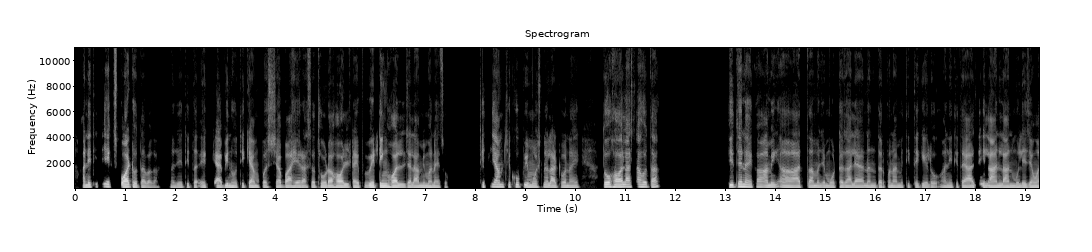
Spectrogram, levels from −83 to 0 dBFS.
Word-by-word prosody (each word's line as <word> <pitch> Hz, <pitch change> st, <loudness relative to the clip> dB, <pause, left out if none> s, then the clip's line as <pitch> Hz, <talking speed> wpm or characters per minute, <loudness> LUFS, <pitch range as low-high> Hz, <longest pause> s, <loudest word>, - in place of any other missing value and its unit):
आणि 145 Hz, +2 st, +3 dB
तिथे 175 Hz, +2 st, -3 dB
एक 170 Hz, -, -2 dB
स्पॉट 150 Hz, 0 st, +5 dB
होता 120 Hz, -5 st, -1 dB
बघा 100 Hz, 0 st, -8 dB, 0.3 s
म्हणजे 120 Hz, -1 st, -5 dB
तिथं 125 Hz, +1 st, -5 dB, 0.2 s
एक 120 Hz, -, -3 dB, 0.2 s
कॅबिन 120 Hz, +3 st, +2 dB
होती 115 Hz, +2 st, -2 dB
कॅम्पसच्या 125 Hz, +2 st, -1 dB
बाहेर 120 Hz, +1 st, +1 dB
असा 120 Hz, +2 st, -4 dB
थोडा 120 Hz, -1 st, +2 dB
हॉल 120 Hz, 0 st, +5 dB
टाइप 115 Hz, 0 st, -1 dB
वेटिंग 120 Hz, +2 st, +5 dB
हॉल 120 Hz, -2 st, +4 dB
ज्याला 115 Hz, -1 st, 0 dB
आम्ही 115 Hz, +1 st, +1 dB
म्हणायचो, 110 Hz, -1 st, -1 dB, 0.7 s
तिथली 165 Hz, +4 st, -4 dB
आमची 155 Hz, 0 st, 0 dB
खूप 155 Hz, -1 st, -2 dB
इमोशनल 140 Hz, 0 st, 0 dB
आठवण 125 Hz, -1 st, -1 dB
आहे. 120 Hz, +2 st, -3 dB, 0.5 s
तो 160 Hz, +1 st, +7 dB
हॉल 150 Hz, +2 st, +4 dB
असा 165 Hz, +2 st, -1 dB
होता 160 Hz, -1 st, 0 dB, 1.4 s
तिथे 150 Hz, +5 st, +4 dB
नाही 165 Hz, -5 st, +4 dB
का 145 Hz, -, -2 dB
आम्ही 145 Hz, +3 st, +1 dB
अ, 140 Hz, -, -6 dB
आता 120 Hz, +1 st, 0 dB
म्हणजे 120 Hz, 0 st, -1 dB
मोठं 115 Hz, +2 st, -3 dB
झाल्यानंतर 120 Hz, 0 st, -1 dB
पण 125 Hz, -1 st, -1 dB
आम्ही 115 Hz, 0 st, -2 dB
तिथे 125 Hz, +1 st, -7 dB
गेलो. 105 Hz, -4 st, -4 dB, 0.2 s
आणि 110 Hz, +1 st, -2 dB
तिथे 120 Hz, +1 st, -5 dB
आजही 115 Hz, +2 st, -1 dB
लहान-लहान 120 Hz, 0 st, +2 dB
मुले 115 Hz, 0 st, 0 dB
जेव्हा 120 Hz, 0 st, 0 dB
120 Hz, 160 wpm, -22 LUFS, 115-140 Hz, 1.4 s, तो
